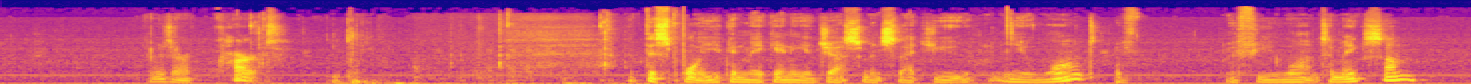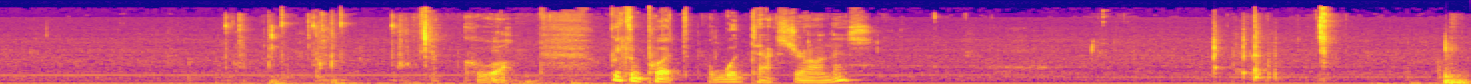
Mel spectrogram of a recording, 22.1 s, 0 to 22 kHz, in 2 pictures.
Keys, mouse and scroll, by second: 2.7 ctrl+s, 3.5-4.3 scroll down 2, 3.8 middle click, 4.8-5.8 scroll up 3, 5.1 middle click, 13.2 shift+middle click, 13.6 middle click.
